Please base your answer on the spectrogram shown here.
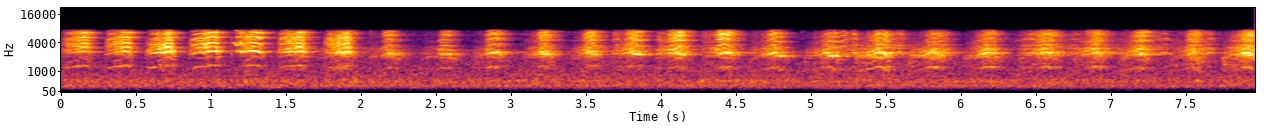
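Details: At Venlo, 21 May 2024, while chicks are taken for ringing, a peregrine falcon keeps up loud, grating high notes in a fast, fairly regular rhythm of around three calls per second without a break.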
